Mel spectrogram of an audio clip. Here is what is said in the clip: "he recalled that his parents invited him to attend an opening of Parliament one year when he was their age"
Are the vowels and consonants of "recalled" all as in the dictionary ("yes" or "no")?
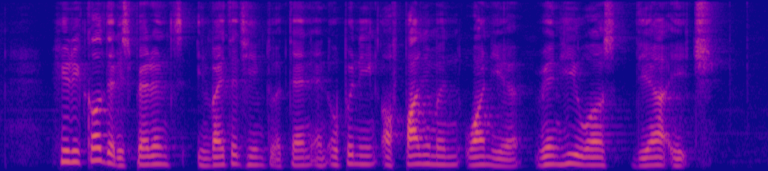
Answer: yes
